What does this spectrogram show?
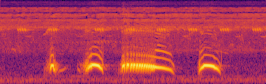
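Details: One spotted dove calling with a small, high voice in the 'luk kok' style, a four-part coo: a clipped note, an arched coo, a long rough coo sliding down, then a final arched coo, with faint ticking behind.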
